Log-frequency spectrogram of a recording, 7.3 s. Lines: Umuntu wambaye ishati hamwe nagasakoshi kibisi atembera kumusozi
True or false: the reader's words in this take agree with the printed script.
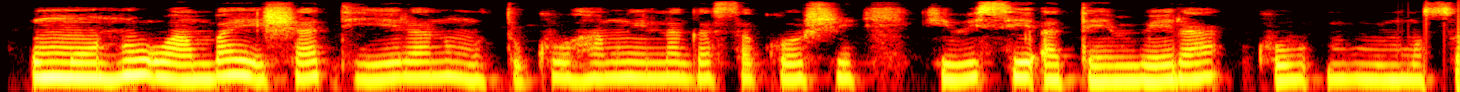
false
